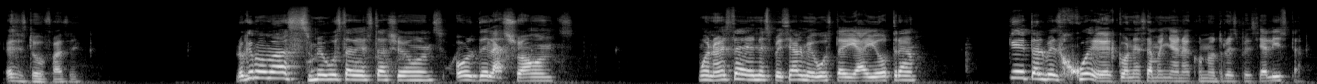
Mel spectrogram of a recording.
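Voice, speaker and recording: A man giving casual live commentary over his own gameplay, excitable and prone to high shouts when things go wrong. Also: unhurried, long pauses.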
